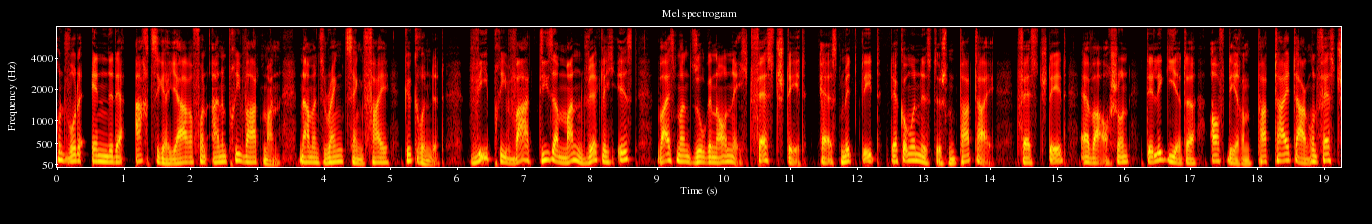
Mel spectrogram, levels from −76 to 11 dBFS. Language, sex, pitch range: German, male, 100-140 Hz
